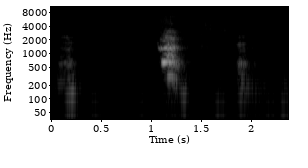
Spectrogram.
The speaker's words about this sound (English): One of our sanctuary staffers is here. That's why Toby's barking.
